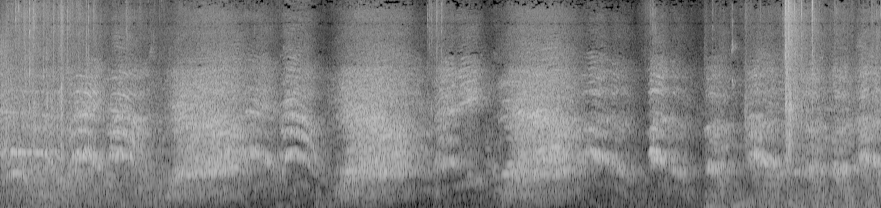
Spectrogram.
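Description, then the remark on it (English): A large crowd of children cheers and chants loudly, their shouting rising and falling in repeated surging waves that fill the whole recording without a pause. “and they know the words, and they know the actions, and so you kind of start off small, and then they'll just be so excited, and you're really just leading them, but they're really the ones cheering, and they're the ones who are just the force.”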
